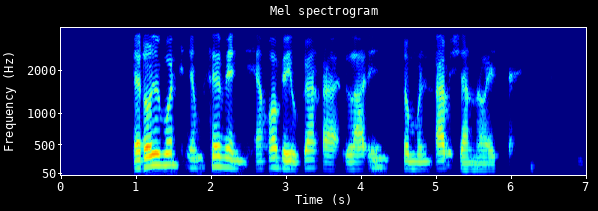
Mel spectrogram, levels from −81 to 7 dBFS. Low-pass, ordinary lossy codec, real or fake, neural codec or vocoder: 3.6 kHz; none; fake; codec, 16 kHz, 2 kbps, FreqCodec, larger model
